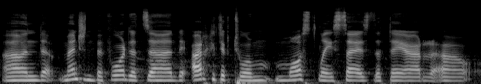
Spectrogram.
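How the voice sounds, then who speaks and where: A woman whose first language is Latvian interviewing a guest on stage in English, pausing often with fillers. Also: fairly low pitch, flat delivery. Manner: hesitant, many fillers, careful non-native phrasing. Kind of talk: conference interview questions.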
